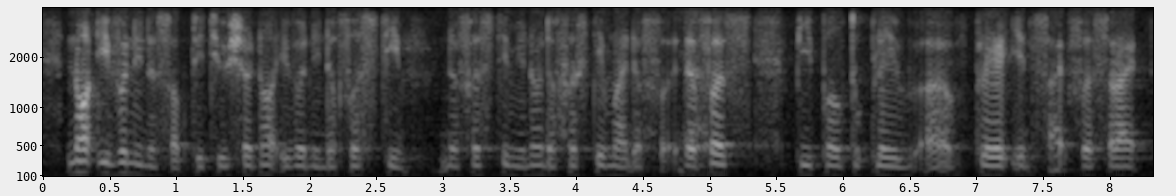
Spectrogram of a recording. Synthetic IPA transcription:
nɔtivə̃nĩndəsabstitʰjuʃə̃nːɔtḭvə̃nĩndəfəstʰĩm | dəfəstĩmjunodəfəstĩmlajk̚dəfdəfəspipəltupʰleʌ̰pʰleḭ̃nsaɪdfəsɹaɪt̚

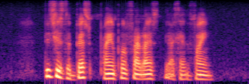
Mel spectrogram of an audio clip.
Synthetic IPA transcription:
d̥isisdəbɛspʰãnfəlfɹɛ̃nlaɪsdɛta̰ɪkʰɛ̃nfãɪ̃n

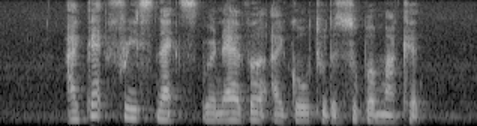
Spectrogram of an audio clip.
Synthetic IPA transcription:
ʔajɡɛt̚fɹiːsnɛkswɛ̃nɛvəʔajɡotʰudəsupəmakʰət̚

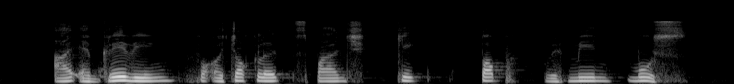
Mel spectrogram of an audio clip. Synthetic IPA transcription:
ʔajʔɛ̃mkɹevĩŋ | fɔʔət͡ʃɔklət̚spãnt͡ʃ | kek̚ | tɔp | wifmĩnmus

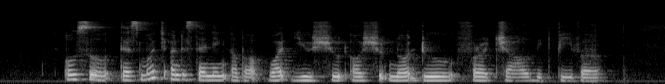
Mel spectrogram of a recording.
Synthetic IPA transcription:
ʔɔlsodɛsmat͡ʃãndəstɛ̃ndɪ̃ŋəbaʊt̚wɔt̚juʃudɔʃud̚nɔt̚dufɔɹət͡ʃaɪldwitfivə

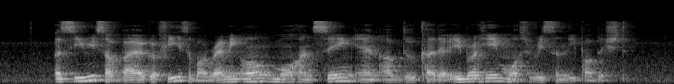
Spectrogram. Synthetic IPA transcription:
əsiɹisɔfbajɔɡɹəfisəbaʊt̚ɹɛmiʔɔ̃ŋmohãnsɪ̃ŋɛ̃na̰b̚dulkʰadəʔebɹaɦĩmwɔsɹisə̃nlipʰablɪʃt

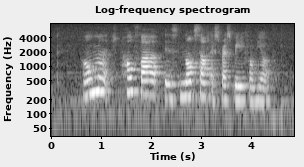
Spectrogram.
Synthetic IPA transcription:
haʊmat͡ʃ | haʊfaɪsnɔtsɛlfɛ̰kspɹɛsbeifɹɔ̃mɦiə

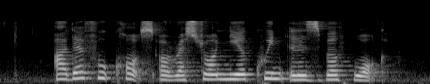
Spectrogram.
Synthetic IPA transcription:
ʔadɛfut̚kʰɔtsɔɹɛstɹɔ̃nːiəkʰwĩnilizəbəθwɔk

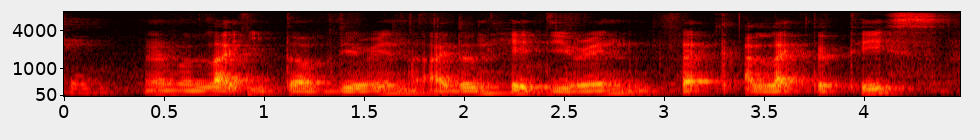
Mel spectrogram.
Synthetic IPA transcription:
ãmalaɪkitɔfdiɹə̃na̰jdõnɦet̚diɹə̃nĩnfɛk̚aɪlajk̚dətʰes

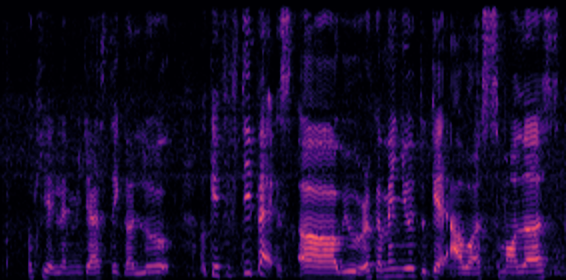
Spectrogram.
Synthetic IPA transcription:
okʰelɛt̚mid͡ʒastekəluk̚ | ʔo̰kefiftipɛk̚sʌwiwuɹɛkɔmɛ̃ndjutuɡɛta̰wəsmɔləs

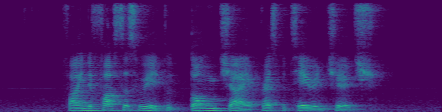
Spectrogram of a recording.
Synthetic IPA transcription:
fãɪ̃ndəfastəswetutɔ̃ŋt͡ʃaɪpʰɹɛsbətʰɛɹiə̃nt͡ʃət͡ʃ

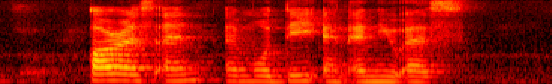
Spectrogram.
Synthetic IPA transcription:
kɔɹɛsɛ̃nɛ̃modiʔɛ̃nʔɛ̃njuʔɛs

